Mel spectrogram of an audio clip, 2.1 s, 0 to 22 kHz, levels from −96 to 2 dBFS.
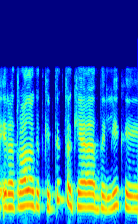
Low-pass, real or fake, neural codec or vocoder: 7.2 kHz; real; none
